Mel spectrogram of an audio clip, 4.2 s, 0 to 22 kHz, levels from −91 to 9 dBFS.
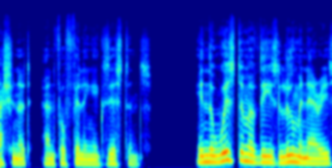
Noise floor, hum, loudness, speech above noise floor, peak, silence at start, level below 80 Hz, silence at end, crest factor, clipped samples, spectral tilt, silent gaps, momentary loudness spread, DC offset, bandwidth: -73 dBFS; none; -24 LUFS; 49 dB; -6 dBFS; 0 s; -66 dBFS; 0 s; 18 dB; under 0.1%; -8 dB/octave; none; 16 LU; under 0.1%; 11 kHz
